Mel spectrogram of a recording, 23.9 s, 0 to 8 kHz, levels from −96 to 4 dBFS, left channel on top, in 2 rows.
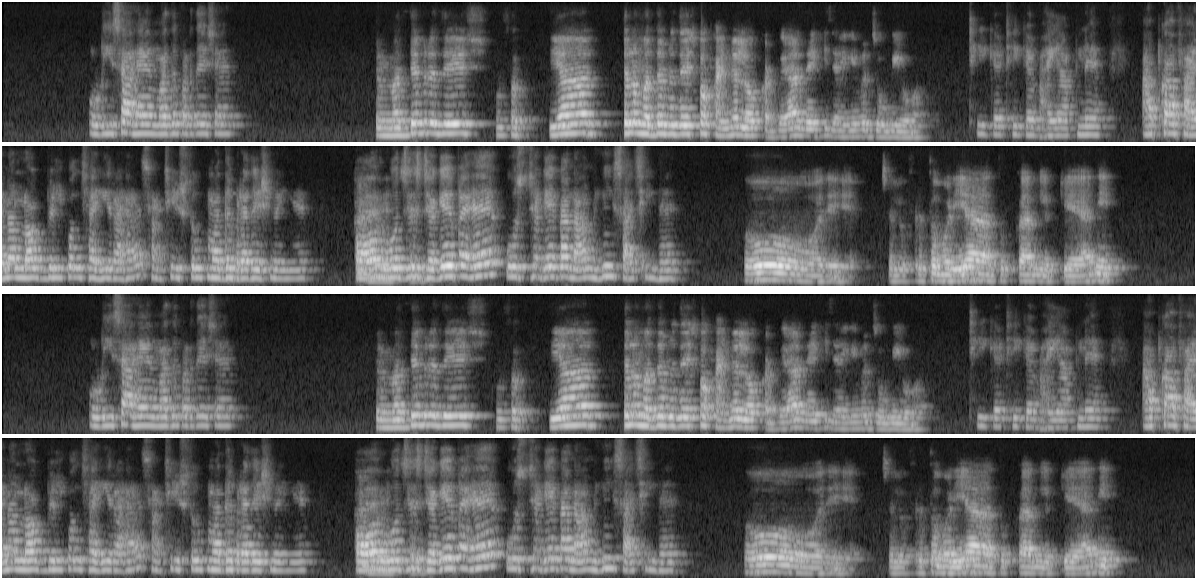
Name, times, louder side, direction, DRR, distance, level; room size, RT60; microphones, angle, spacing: voice 1, 0.9-2.3 9.7-11.0 11.4-15.0 15.5-18.7, left 2 dB, 25° left, 1 dB, 0.9 m, -23 dB
voice 2, 3.7-5.2 5.5-5.9 6.2-9.2 15.5-16.2 19.4-20.5 20.8-23.0, left 3 dB, 75° left, 2 dB, 1.0 m, -20 dB
3.2 x 2.9 x 2.8 m, 0.36 s
head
